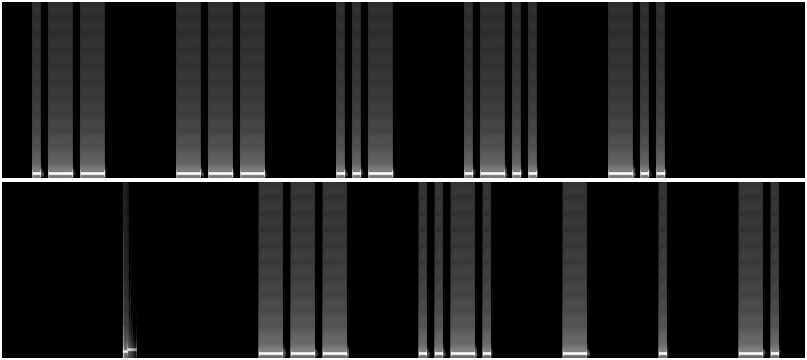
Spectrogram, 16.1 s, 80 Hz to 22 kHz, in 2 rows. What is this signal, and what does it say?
Morse code, heard as a keyed tone, about 15 wpm, spaced as for 9 wpm, 690 Hz. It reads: WOULD OFTEN
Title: 3x Character Spacing - Top 300 Words - 15wpm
